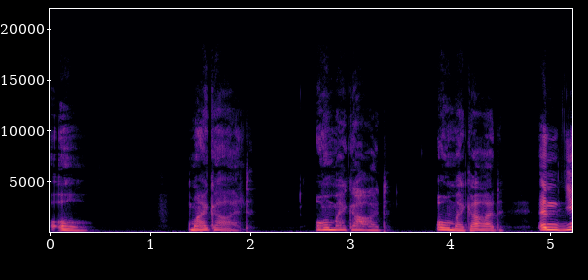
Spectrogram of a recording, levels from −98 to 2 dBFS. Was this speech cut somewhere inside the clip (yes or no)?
no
